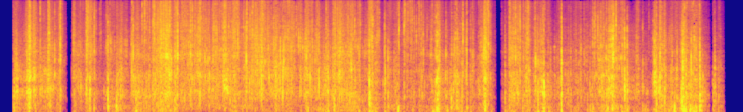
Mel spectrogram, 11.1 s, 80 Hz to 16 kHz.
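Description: Packaging crinkles and rustles almost nonstop while an Olotech X2 microphone is unboxed, with crisp crackling bursts and brief pauses, at a fairly loud level and with no talking.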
